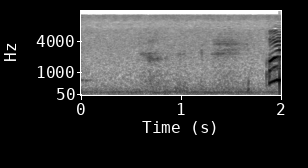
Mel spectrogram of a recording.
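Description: A very young kitten mewing faintly, a couple of thin high calls while it is held in a hand.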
